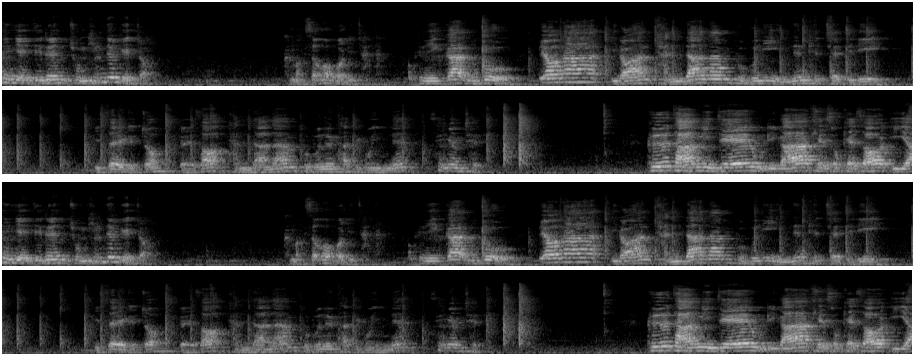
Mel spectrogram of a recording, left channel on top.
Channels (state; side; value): normal; both; correlation 0.46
